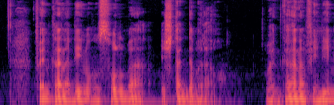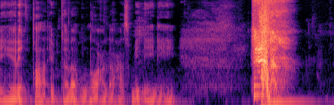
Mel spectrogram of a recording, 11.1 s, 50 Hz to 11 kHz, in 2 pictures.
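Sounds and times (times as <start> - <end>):
speech: 0.5 - 3.7, 4.4 - 8.8, 9.8 - 10.4
loud sneeze: 9.8 - 10.6.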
